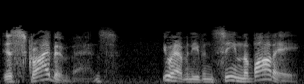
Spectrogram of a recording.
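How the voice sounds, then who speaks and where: Brisk official prosecutor, husky, lively intonation, clipped, emphatic, old radio crime drama. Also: male voice, mid-range voice, heavily acted. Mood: urgent. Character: brisk, businesslike, no-nonsense male district attorney. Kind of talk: old-time radio detective drama acting. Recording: dull, lo-fi vintage radio recording.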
